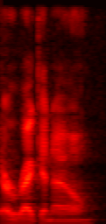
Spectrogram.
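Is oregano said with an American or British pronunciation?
American. It is said with an American pronunciation. "we Americans say oregano"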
